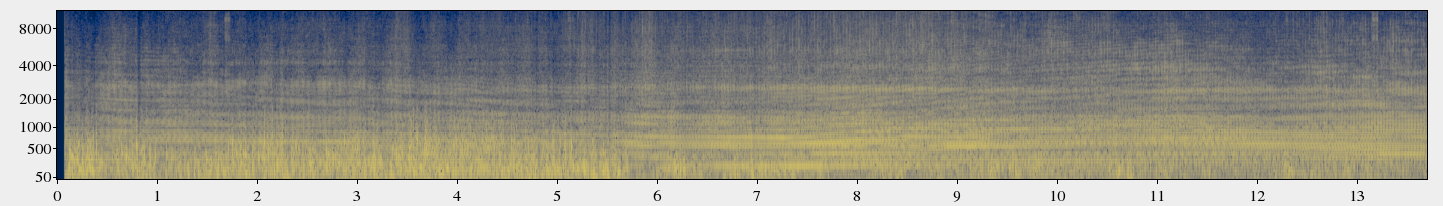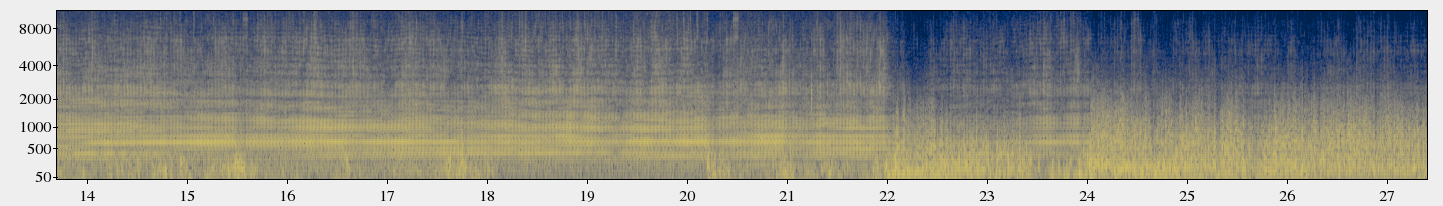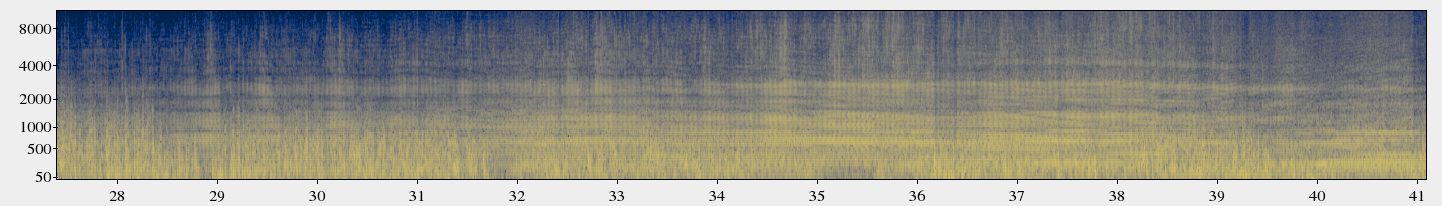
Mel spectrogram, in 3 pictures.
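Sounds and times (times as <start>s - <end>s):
model airplane engine droning: 0.1s - 41.0s.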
